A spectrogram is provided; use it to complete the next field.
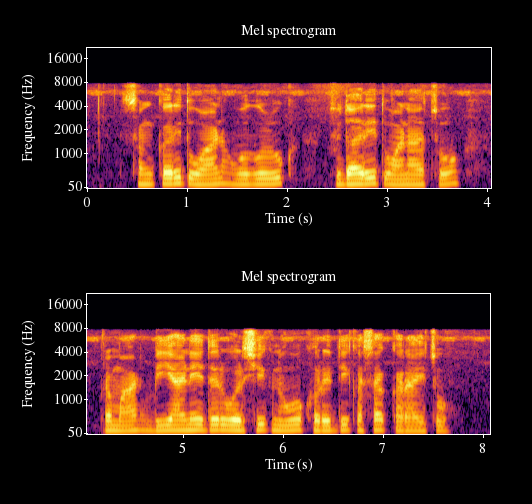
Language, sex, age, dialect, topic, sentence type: Marathi, male, 25-30, Southern Konkan, agriculture, question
